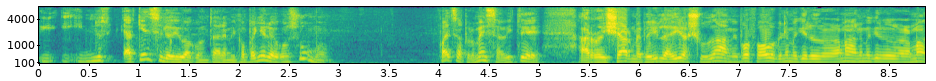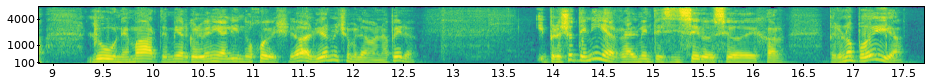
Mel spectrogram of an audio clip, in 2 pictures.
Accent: Montevideo, Uruguay; yo soy era un pibe nacido y criado en Pocito, Montevideo, ¿no? La UNI Julio César, una zona 1 Montevideo, re lindo

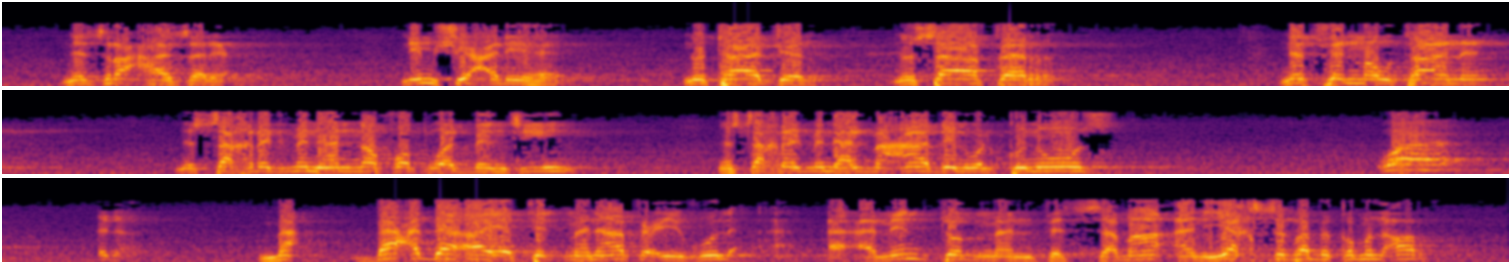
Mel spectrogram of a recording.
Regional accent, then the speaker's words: Iraq; من التمر عندنا بالعراق بس

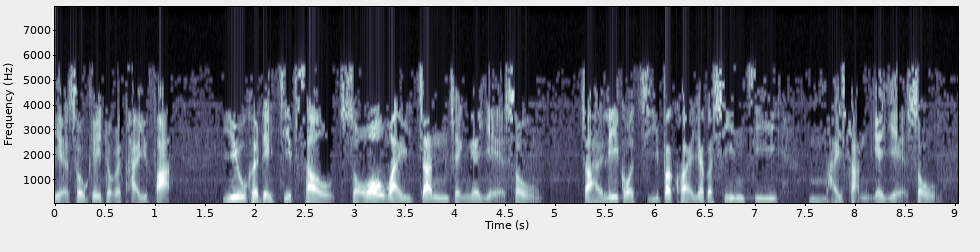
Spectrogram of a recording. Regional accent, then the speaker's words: United States; 我们美国人就最认识交税了，是吗？

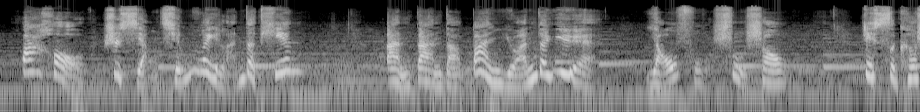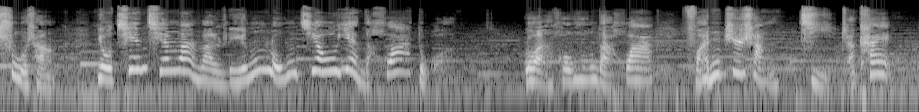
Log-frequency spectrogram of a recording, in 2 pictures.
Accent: Beijing, China; 从小生活在北京

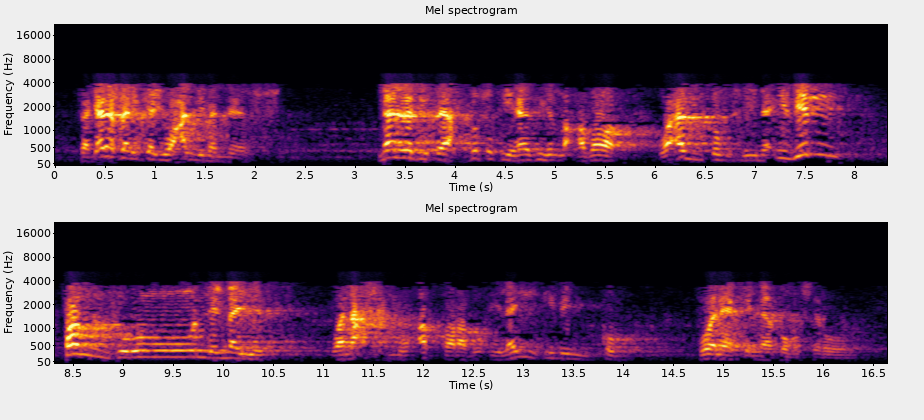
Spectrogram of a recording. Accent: Egypt; بتاع الكرب اللي ماشي عندنا في مصر

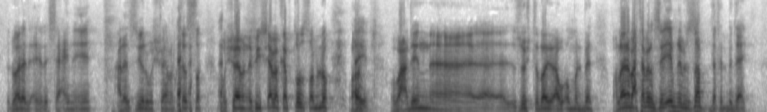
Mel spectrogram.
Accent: Egypt; يعني اضرب مثال تعودنا عليه كمصريين وعرب

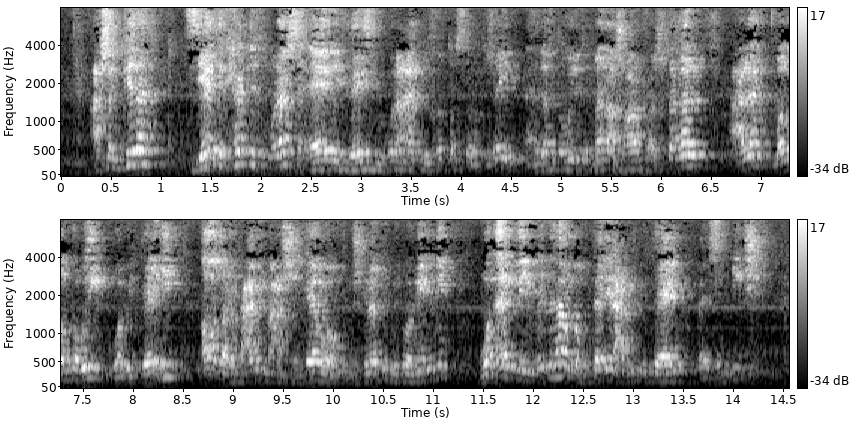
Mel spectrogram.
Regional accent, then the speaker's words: Egypt; واحنا كمصر يعني انت احنا كمصريين وكعرب من اكتر الحاجات اللي بتزعلنا ان احنا مش مستثمرين

